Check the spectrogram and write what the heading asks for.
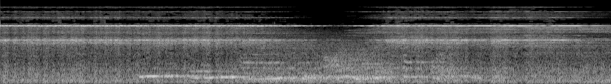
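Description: W7 series Shinkansen train rolling slowly into the platform as it arrives, with a steady high-pitched whine and squeal from wheels and brakes over lower wavering tones. The sound drops in loudness near the end as the train slows to a crawl.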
